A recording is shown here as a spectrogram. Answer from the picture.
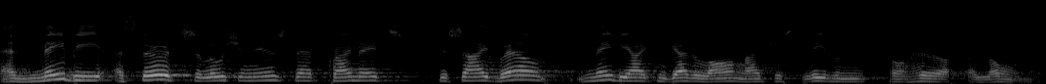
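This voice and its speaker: A man's high voice at a very slow pace, with noticeable background noise and audible room echo. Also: ordinary pitch variation. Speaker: anthropology professor. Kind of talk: conference talk.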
